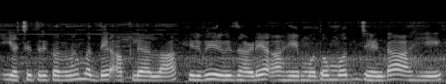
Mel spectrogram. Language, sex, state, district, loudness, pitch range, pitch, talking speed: Marathi, female, Maharashtra, Sindhudurg, -19 LUFS, 200-220 Hz, 210 Hz, 135 wpm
